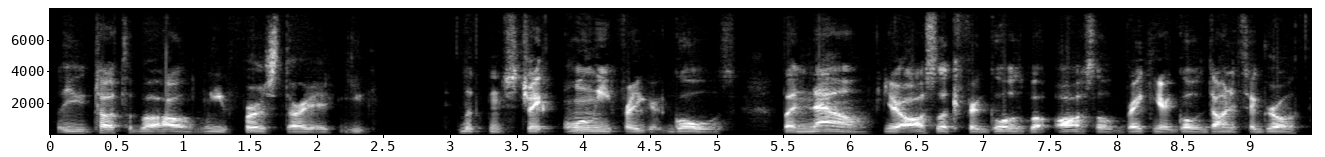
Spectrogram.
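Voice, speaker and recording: A man's voice: deep voice, steady tone, moderate pace, dull audio. A man hosting a podcast, asking interview questions in a conversational way.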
